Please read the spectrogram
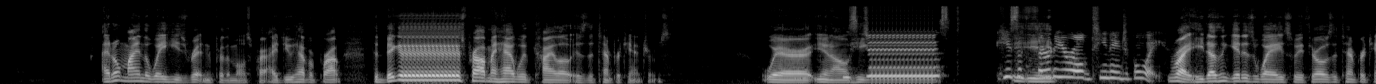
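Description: It's a speech clip with a system hang loop in two places: 4.04 to 4.6 s, just before "problem I have with", and 8.72 to 9.36 s, just before "he's a". Each time the driver or machine stalls while the sound hardware keeps replaying the same 40 ms chunk of its ring buffer, so you get a steady 25 Hz buzz, 14 and then 16 repeats, with essentially no speech missing once it resumes.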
